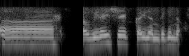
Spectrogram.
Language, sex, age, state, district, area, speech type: Manipuri, male, 45-60, Manipur, Kangpokpi, urban, conversation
